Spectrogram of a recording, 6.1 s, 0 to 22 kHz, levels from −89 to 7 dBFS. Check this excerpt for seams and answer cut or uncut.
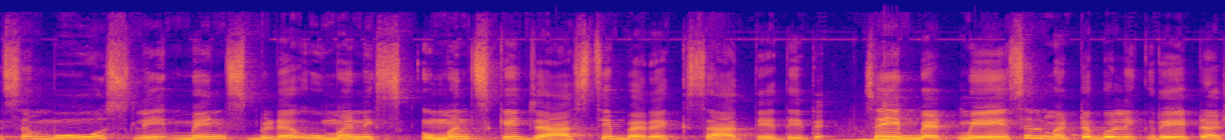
cut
